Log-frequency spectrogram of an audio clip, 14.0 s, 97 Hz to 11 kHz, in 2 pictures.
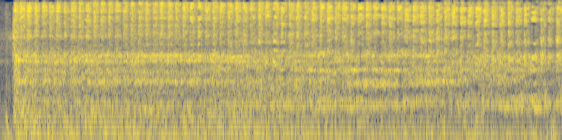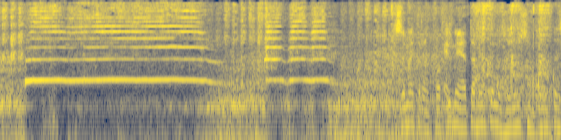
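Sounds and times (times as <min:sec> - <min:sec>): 
steam locomotive chuffing and rumbling past: 0:00.1 - 0:14.0
steam locomotive horn blowing: 0:07.3 - 0:11.3
speech: 0:12.7 - 0:14.0.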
